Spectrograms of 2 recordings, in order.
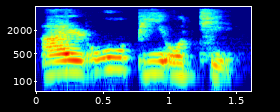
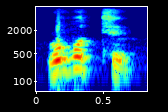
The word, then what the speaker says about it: robot: R-O-B-O-T. 로보트. 이거 발음 어떻게 해야 되죠? robot입니다. robot. 액션트가 앞에 찍혀요.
